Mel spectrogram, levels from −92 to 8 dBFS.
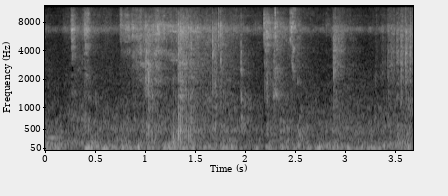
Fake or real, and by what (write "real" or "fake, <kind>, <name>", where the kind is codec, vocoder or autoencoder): real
